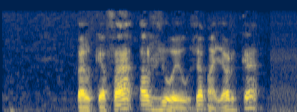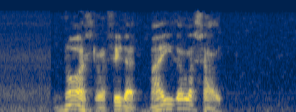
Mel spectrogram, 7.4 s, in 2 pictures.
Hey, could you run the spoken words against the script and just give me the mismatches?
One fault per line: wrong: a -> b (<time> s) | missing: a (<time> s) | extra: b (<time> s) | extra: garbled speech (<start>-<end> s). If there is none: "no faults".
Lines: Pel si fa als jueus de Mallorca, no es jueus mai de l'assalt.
wrong: si -> que (1.2 s)
wrong: jueus -> referen (5.0 s)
